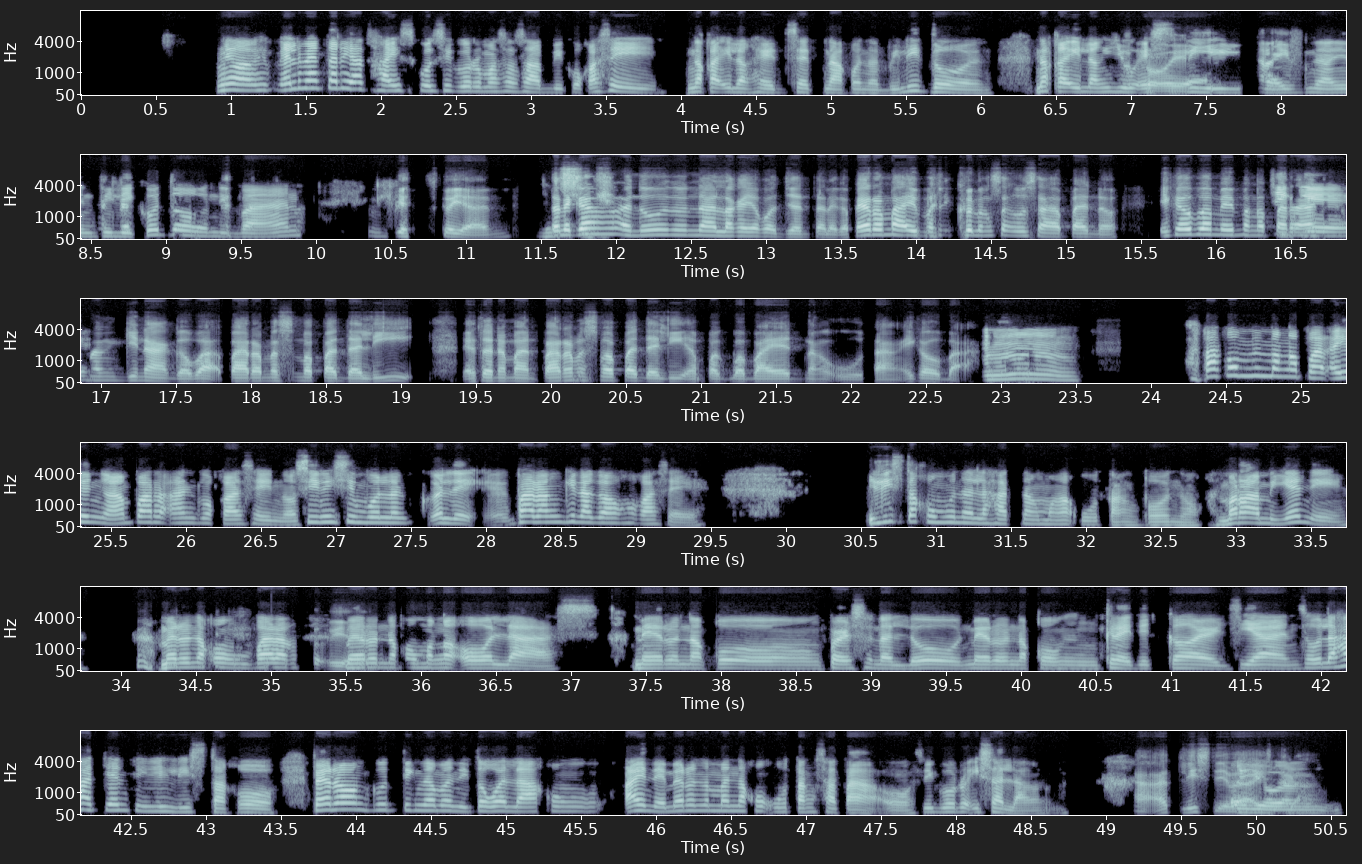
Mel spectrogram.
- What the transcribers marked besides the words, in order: chuckle; unintelligible speech; chuckle
- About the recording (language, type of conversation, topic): Filipino, unstructured, Ano ang pumapasok sa isip mo kapag may utang kang kailangan nang bayaran?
